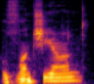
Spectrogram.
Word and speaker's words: luncheon: Luncheon. Because there's already a way to spell luncheon.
